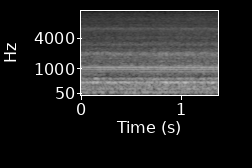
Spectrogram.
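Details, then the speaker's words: Furnace that lit then went out, after cleaning and reinstalling the flame sensor: steady, even blower rush with a smooth low hum, no rattles, clicks or surging, and the flame stays lit; normal furnace running. "there we go so far so good it's not going out so problem solved very simple"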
